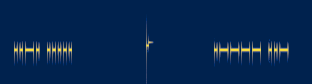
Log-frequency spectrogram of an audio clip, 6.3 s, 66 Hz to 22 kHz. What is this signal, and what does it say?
Morse code, heard as a keyed tone, about 22 wpm, 700 Hz. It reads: F 5 1 U
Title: Single-Letter Single-Number 22wpm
